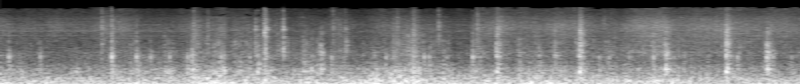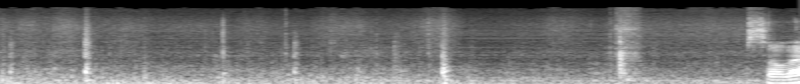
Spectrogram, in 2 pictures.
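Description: A truck driving slowly over a rough dirt track, heard from inside the cab: a low rumble of engine and tyres with frequent knocks and rattles from the bumps. It gets quieter about six seconds in.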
